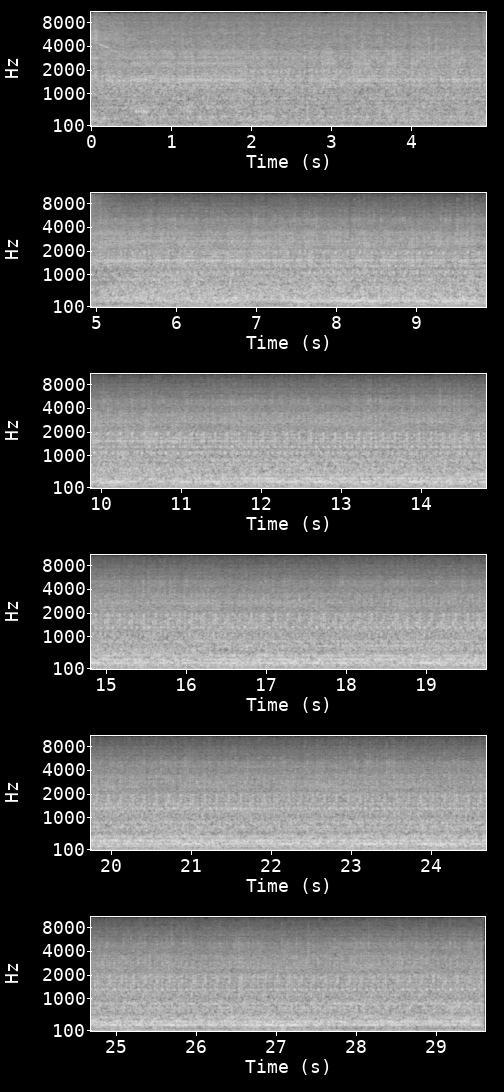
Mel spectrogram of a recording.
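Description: SsangYong Stavic engine idling steadily with its serpentine accessory belt running over the tensioner and pulleys. About five seconds in, the high hiss falls away and a steady mid-pitched hum comes up.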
